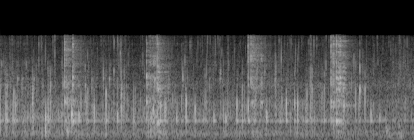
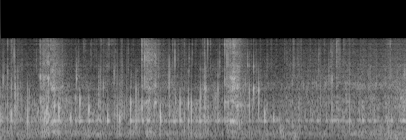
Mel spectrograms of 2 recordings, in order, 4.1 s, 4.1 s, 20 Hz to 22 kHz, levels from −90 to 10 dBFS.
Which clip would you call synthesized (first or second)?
second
